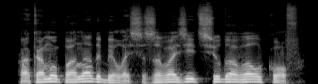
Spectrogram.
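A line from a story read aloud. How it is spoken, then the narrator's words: Plain. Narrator (Russian): спросил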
